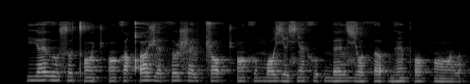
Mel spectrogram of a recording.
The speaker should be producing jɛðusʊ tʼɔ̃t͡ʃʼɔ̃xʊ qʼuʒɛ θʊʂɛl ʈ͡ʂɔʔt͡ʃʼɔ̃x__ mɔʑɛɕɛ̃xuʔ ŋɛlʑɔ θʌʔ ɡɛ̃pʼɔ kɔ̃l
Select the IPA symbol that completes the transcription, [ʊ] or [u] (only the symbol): ʊ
